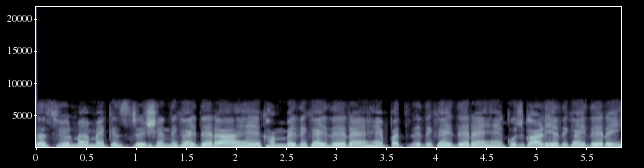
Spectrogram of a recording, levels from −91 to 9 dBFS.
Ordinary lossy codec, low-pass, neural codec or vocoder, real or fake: AAC, 48 kbps; 7.2 kHz; none; real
